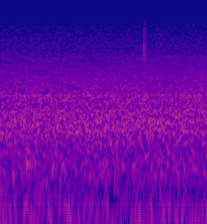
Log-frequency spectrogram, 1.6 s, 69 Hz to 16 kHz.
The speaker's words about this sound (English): I'm on the plane. So we're going about 570 miles an hour right now. We're at 39,000 feet, and I thought it would be cool to show you guys show you what it looks like here on the plane while I'm on the plane.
